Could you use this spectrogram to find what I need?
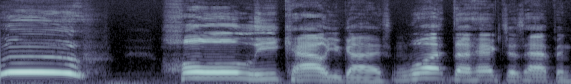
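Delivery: very loud, swooping, ecstatic, thrilled shouting. Reacting to pulling a big card in a case break: excited yelling. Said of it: "Don't tell anybody I yelled like that".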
